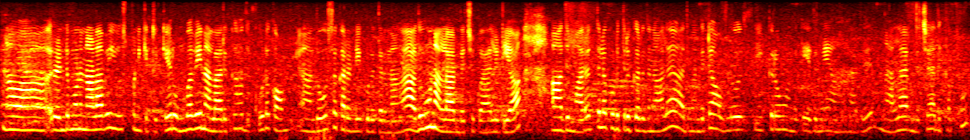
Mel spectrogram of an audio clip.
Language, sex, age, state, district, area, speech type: Tamil, female, 18-30, Tamil Nadu, Karur, rural, spontaneous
